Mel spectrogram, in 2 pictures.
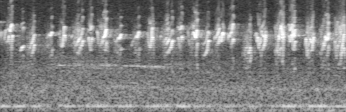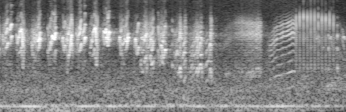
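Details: Barn Swallow song, sung by male or female during pair formation, used by the male to attract a female and show a nest site: fast, bright twittering chatter of high chirps for about five seconds, ending in a dry, grating buzz.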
